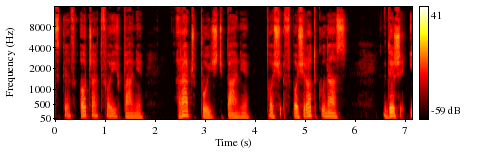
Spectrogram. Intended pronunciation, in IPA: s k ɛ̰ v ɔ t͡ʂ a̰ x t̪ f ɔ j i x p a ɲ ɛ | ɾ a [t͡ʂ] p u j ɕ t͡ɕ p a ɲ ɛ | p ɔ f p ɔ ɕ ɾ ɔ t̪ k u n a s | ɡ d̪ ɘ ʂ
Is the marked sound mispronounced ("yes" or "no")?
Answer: no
